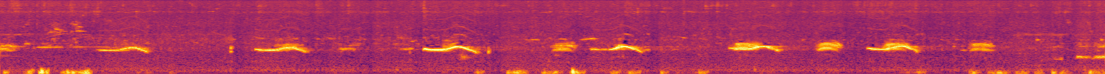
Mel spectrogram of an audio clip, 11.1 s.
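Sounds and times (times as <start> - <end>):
bird whistled calls: 0.6 - 1.5, 2.6 - 3.1, 4.2 - 4.9, 5.6 - 6.5.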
